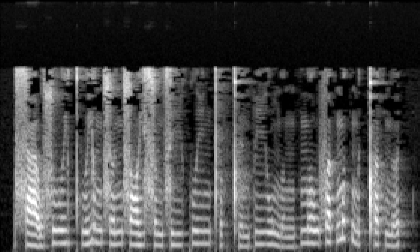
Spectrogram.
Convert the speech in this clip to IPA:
s aː˨˩ w s uː˧ j kʷʰ e˨˥ j ʊ˨˧ ŋ s ɵ˨˧ n s ɔː˨ j s ʊ˨ ŋ s iː˨ kʷ iː˧ ŋ t̪ʰ ʊ˨ k̚ pʰ ɪ˨ ŋ p iː˥ w ŋ ʊ˧ ŋ | n̪ o˨ w f ɐ˧ k̚ m ʊ˥ k̚ m ɪ˨ k̚ pʰ ɐ˧ k̚ n̪ ɵ˨˥ t̚

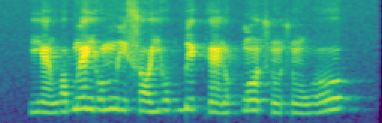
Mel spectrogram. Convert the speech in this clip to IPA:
j ɛ̃˨ w ɔ˨˦ b ɛ̃˦˨ j o˨˦ m i˧ s ɔ˧ j o˦ ɡ͡b e˦˨ k ɛ̃˨ ɾ o˨˦ ɡ͡b ɔ̃˦˨ s ũ˨ s ũ˨ w o˨˦

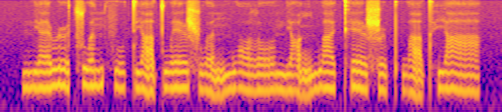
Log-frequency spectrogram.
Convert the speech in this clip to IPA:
n̪ j ɛ˨˦ ɻ ɻ̩˥˨ t͡s w ə˦ n f u˨˦ t̪ j ä̰˨˩ t̪ w e˦ ɪ̯ ʂ w ə̰˨˩ n n̪ w ɔ˥˨ l o˨˦ ʊ̯ n̪ j ɑ̰˨˩ ŋ n̪ w a˥˨ ɪ̯ kʰ e˥˨ ɪ̯ ʂ ɻ̩˨˦ pʰ w ä̰˨˩ t̪ʰ j ä˥˨

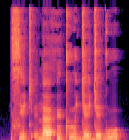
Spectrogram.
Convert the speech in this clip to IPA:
sʲ e˧˩ c ḛ˧˩ n æ˧˩ h y˥˨ kʼ ɯ˧˥ ɟ e˧˩ ɟ e˧˩ ɡ u˧˥

